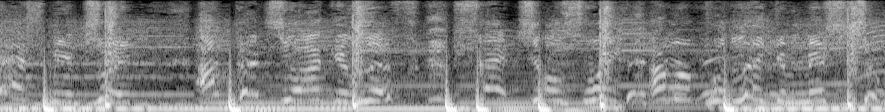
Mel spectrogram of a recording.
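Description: Hip hop track: a rapped vocal over a beat with drum hits and a sustained bass line.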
